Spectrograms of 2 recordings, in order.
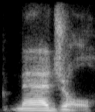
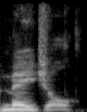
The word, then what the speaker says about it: Majel: FASA should be pronounced like NASA. That's what I've always thought. But then, I still hear people say Magel instead of Majel.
